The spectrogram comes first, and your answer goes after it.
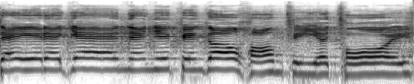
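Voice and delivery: slow, drawn-out condescending teacher voice; mock church teacher. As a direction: talk down slowly to a child. Mocking church teacher to child.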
